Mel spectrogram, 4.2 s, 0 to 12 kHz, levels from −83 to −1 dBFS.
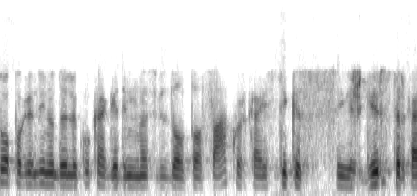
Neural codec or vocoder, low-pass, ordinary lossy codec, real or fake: vocoder, 24 kHz, 100 mel bands, Vocos; 10.8 kHz; Opus, 24 kbps; fake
